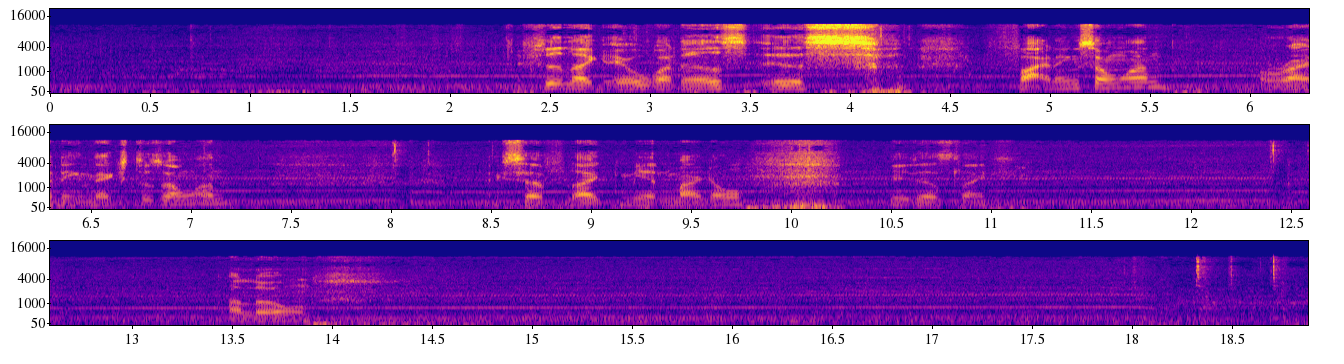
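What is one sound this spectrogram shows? A racing car engine roars steadily at high speed, its pitch dropping briefly with each gear change.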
